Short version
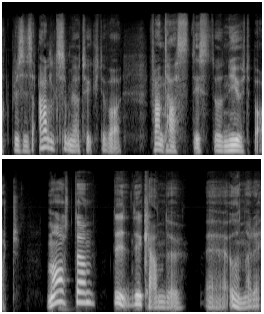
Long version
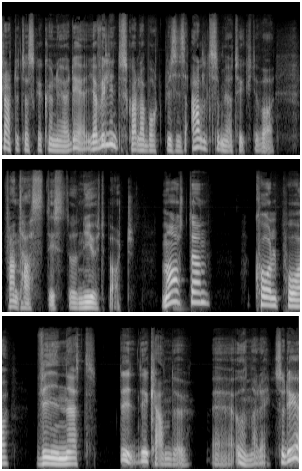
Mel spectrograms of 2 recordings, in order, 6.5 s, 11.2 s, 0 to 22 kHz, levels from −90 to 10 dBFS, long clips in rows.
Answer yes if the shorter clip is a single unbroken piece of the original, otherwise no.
no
